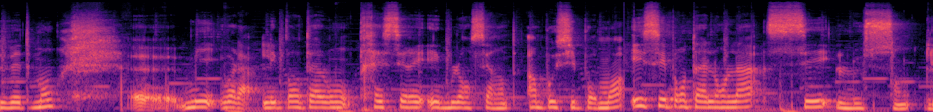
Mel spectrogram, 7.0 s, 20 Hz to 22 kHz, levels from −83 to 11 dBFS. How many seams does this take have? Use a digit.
1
